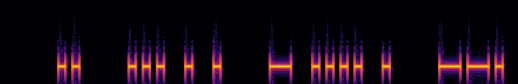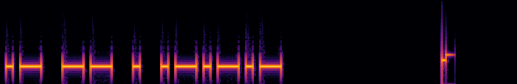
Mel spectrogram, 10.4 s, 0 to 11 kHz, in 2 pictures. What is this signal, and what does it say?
Morse code, heard as a keyed tone, about 17 wpm, 700 Hz. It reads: I SEE THE GAME.
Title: Sentences from Top 1000 Words - Review Part 3 - 17wpm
